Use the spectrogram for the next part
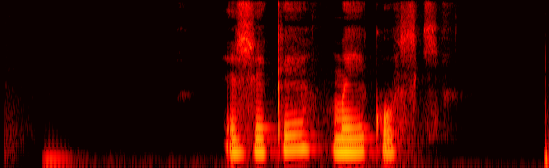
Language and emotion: Russian, neutral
